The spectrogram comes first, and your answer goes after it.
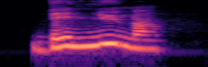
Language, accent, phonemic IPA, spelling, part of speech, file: French, Canada, /de.ny.mɑ̃/, dénuements, noun, LL-Q150 (fra)-dénuements.wav
- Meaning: plural of dénuement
